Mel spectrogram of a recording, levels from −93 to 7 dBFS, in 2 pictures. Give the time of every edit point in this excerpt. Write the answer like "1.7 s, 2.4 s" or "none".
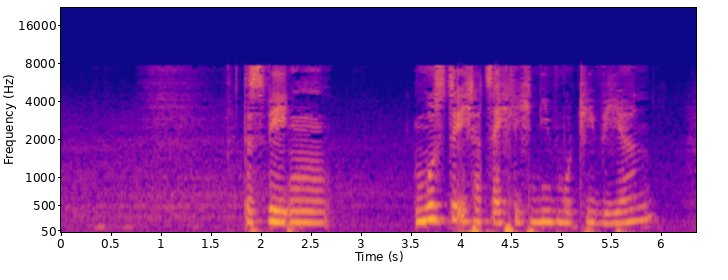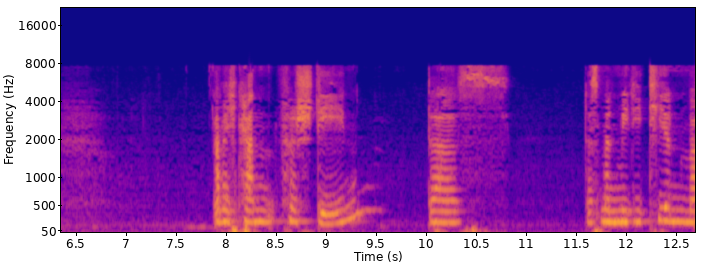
4.1 s, 4.9 s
